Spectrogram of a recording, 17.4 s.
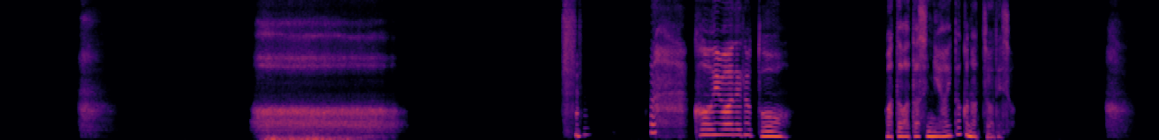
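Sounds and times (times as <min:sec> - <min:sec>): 
breathy puffs and sighs: 0:03.8 - 0:06.1
speech: 0:09.8 - 0:11.9, 0:13.3 - 0:15.2.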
